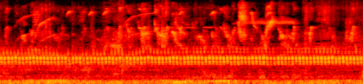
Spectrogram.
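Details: Nightjar kept in captivity, singing during its dance: a continuous, fast-pulsed, machine-like churr running throughout, overlaid by busy high chirps and whistles from other birds and a low rumble.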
